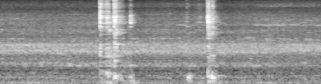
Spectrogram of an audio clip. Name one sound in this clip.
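A metal lid clinks onto a pot.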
